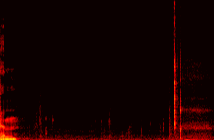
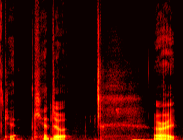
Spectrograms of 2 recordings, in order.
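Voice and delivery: ordinary delivery

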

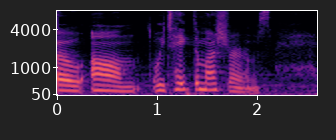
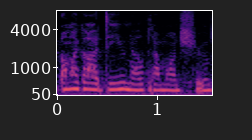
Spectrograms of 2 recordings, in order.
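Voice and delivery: hushed to a fawn; 3 semitones higher, 7 dB quieter than usual. Retold or imitated. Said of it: "I'm like, talking to it".

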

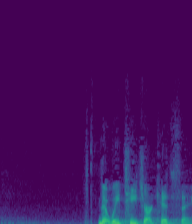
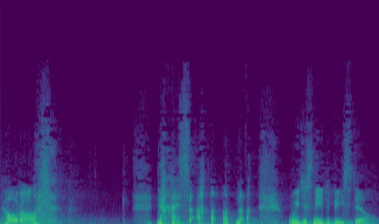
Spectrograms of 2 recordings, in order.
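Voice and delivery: chuckling through the words, lightly voiced; laughing Moses. Moses laughing to the people at the sea. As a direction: laugh it off gently. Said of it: "Moses is like".

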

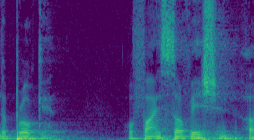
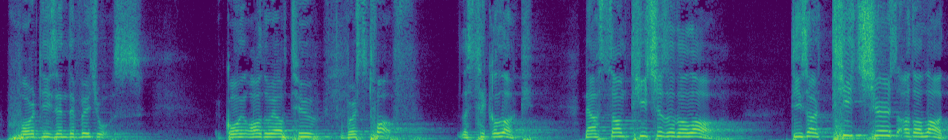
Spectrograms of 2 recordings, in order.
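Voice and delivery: ordinary talk

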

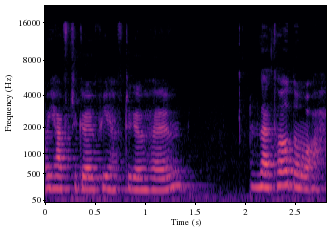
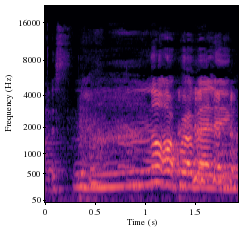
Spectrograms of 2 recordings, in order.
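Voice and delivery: much louder and slow, each word pressed; emphatic protest; 2 semitones higher, 10 dB louder, much slower than usual. Real, not acted. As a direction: put your foot down on every word. Protesting school dress rules.

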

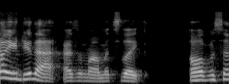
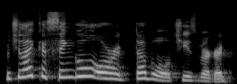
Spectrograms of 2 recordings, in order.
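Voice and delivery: higher, singsong fast-food server imitation; order-taker voice; 7 semitones higher than usual. Server asking customer at drive-through, higher-pitched order-taker voice. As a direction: play the polite order taker.

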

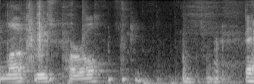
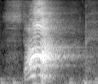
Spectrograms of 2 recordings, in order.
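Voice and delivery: sudden high, loud yell of Stop; coach yell; 13 semitones higher, 19 dB louder than usual. Retold or imitated. Friend imitating the Auburn coach yelling at players, full shout. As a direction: bark it like an angry coach on the sideline. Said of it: "What does he say?".

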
